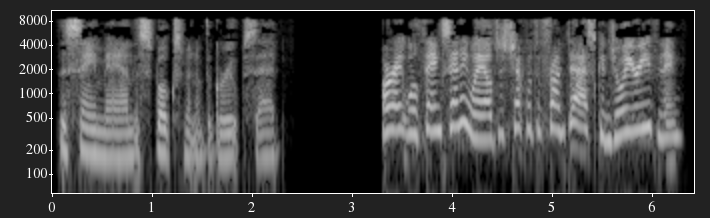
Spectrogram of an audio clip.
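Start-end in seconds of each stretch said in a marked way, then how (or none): 3.3-6.3 high, bright fake cheer; breezily upbeat, covering nerves; chipper. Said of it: "how chipper this came out".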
